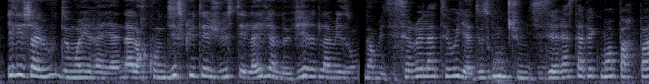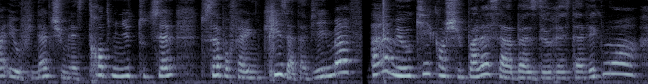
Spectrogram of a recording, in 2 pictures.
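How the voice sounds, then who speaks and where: A woman rattles through comedy sketch scenes, switching between characters. Her voice sits a little high, and the lines come fast, slangy and full of bickering. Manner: quick slangy bickering banter.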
